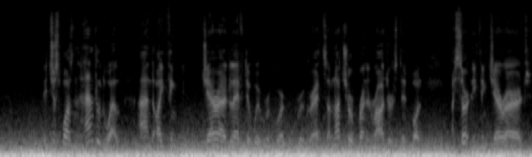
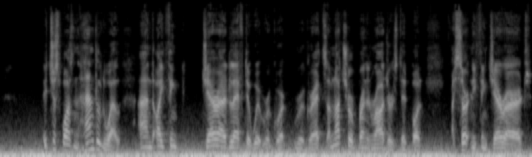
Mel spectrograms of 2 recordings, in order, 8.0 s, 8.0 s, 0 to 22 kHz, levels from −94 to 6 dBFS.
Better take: second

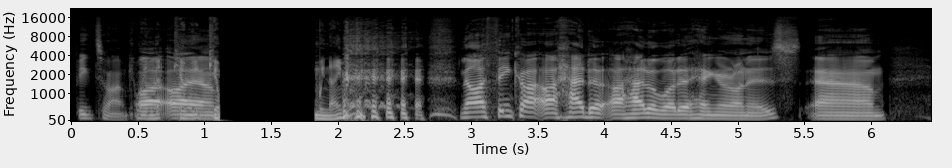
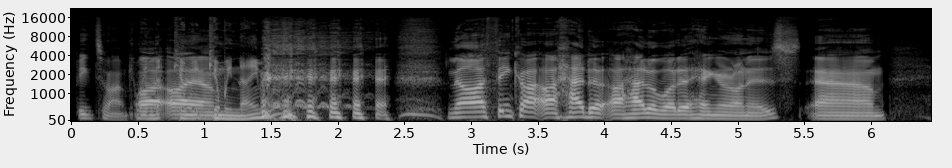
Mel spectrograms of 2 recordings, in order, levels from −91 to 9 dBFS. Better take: second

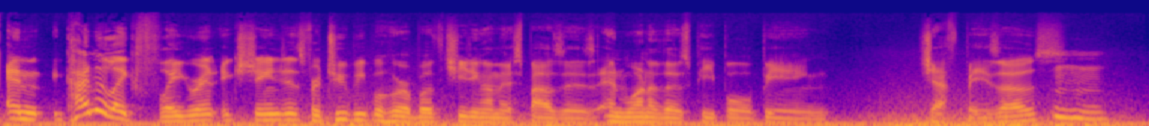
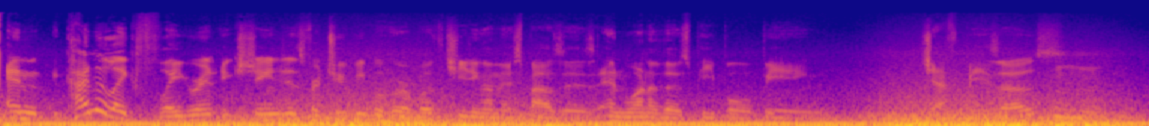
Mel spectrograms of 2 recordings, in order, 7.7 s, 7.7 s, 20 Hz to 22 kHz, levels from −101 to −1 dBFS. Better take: first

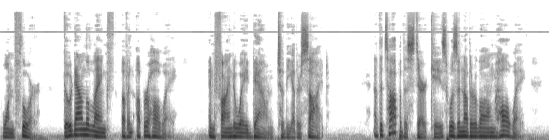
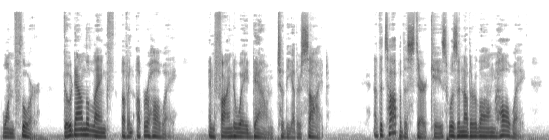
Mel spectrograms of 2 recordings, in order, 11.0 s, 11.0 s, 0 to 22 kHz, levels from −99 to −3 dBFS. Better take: second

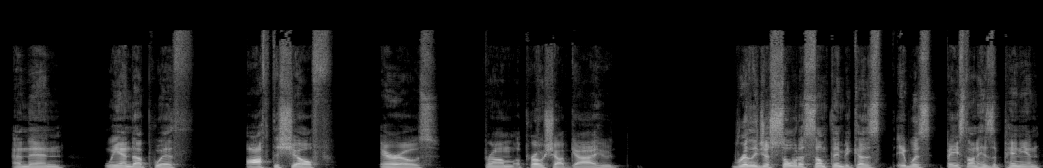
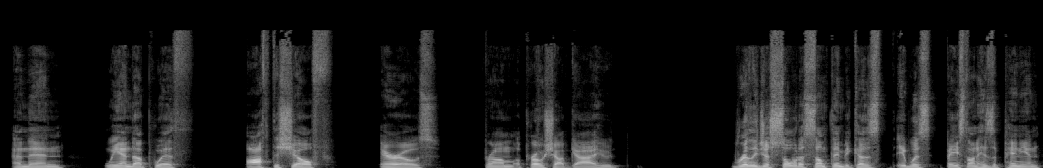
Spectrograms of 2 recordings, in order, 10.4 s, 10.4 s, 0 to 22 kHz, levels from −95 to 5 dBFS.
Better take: neither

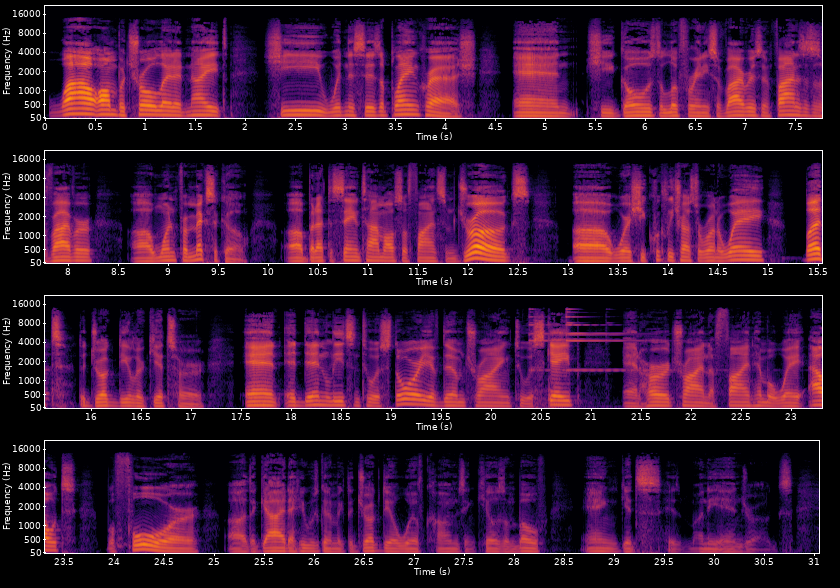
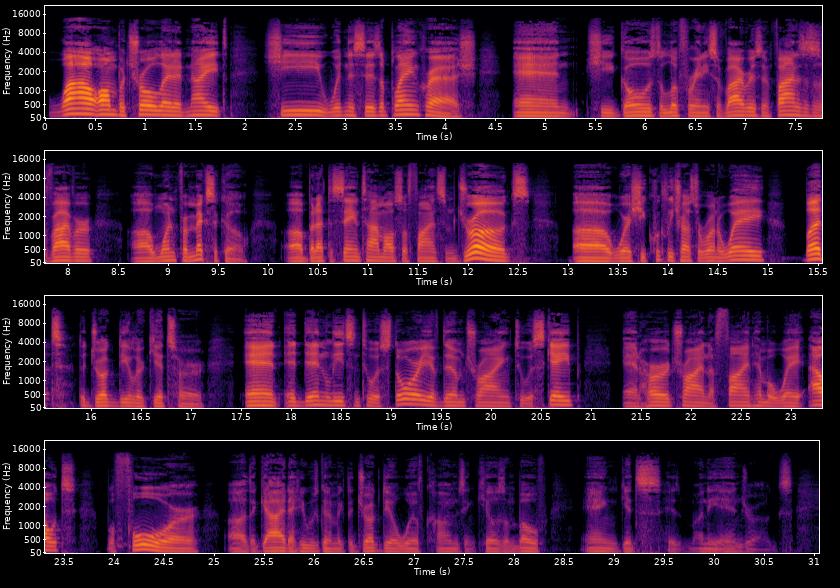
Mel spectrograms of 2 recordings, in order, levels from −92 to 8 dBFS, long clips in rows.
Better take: second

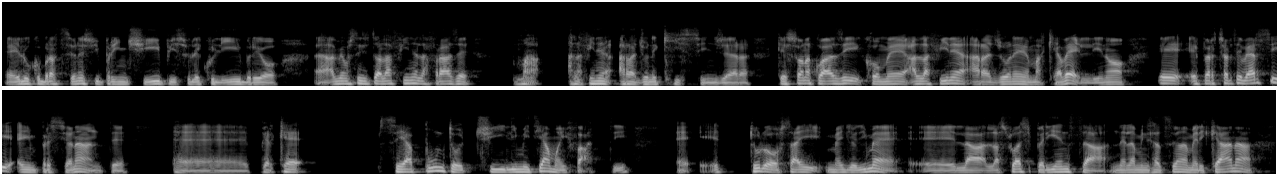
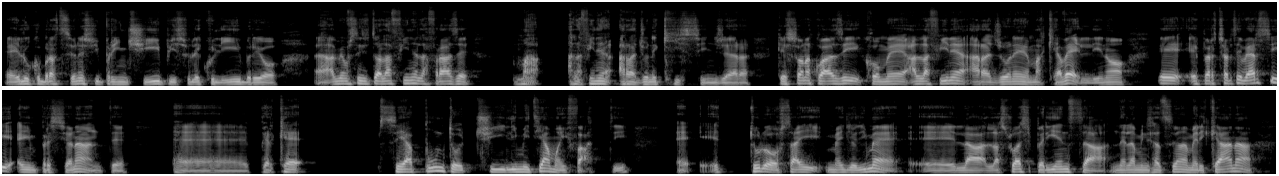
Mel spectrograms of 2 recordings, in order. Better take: second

